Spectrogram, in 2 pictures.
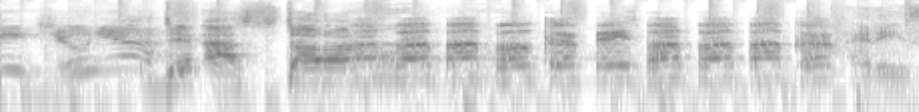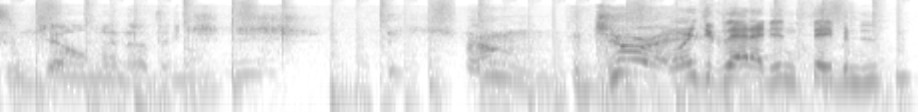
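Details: Comedian who stutters, speaking in a podcast monologue; stuttering with audible word repetitions.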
